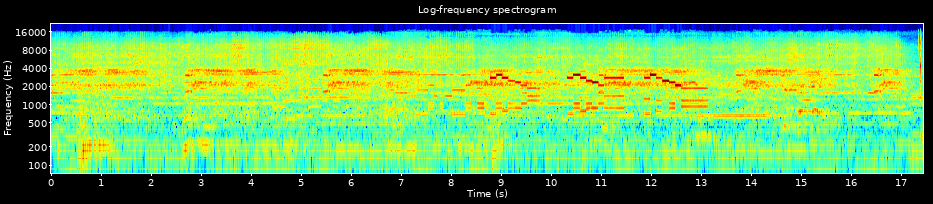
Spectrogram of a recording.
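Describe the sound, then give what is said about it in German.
A battery-powered plastic toy dinosaur, waddling along with blinking lights and a blinking tongue it sticks out, grunts and rattles nonstop while a tinny, beeping electronic melody, the ringtone of a telephone attached under its belly, plays over it, steady and fairly loud, with no one talking. “das war das äh, Grunzen und ratternde Knattern von dem äh, vor sich hin watscheln und blinkenden Dinosaurier.”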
